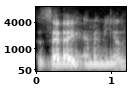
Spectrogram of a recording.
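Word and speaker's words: Simmel: uh george zimmel um it's spelt as s-i-m-m-e-l pronounced as z-i mmel zimmel so again a german german sociologist according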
